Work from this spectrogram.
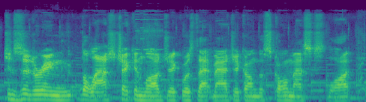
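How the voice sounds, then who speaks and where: A man with a bright, forward voice doing casual live commentary on a speedrun race. He explains the game's logic step by step and drops in playful asides, with his pitch sitting in the middle range. Soft music runs quietly in the background. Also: little pitch movement. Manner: jokey, analytical, quick asides.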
